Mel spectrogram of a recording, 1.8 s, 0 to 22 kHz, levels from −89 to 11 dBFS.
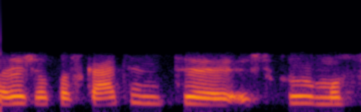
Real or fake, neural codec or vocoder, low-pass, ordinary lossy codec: real; none; 3.6 kHz; Opus, 32 kbps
